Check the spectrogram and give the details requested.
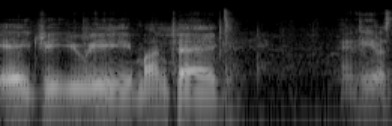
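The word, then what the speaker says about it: Montague: be one is a monu a mon a Montag there we go they took their pronunciations away from us when we gave that back to Steve didn't we huh m o n t a gue monag and he was not listed as playing in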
